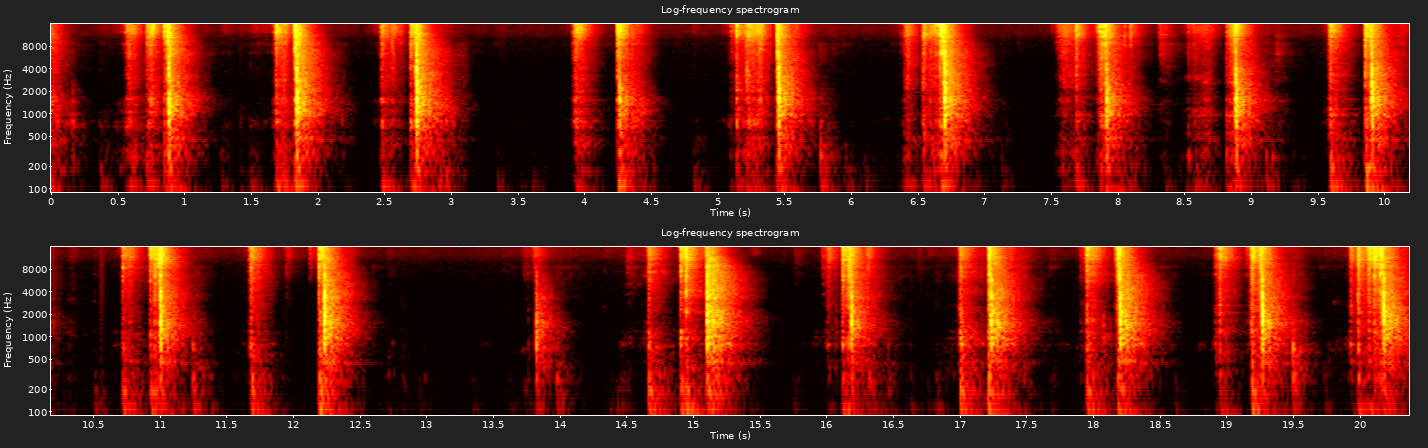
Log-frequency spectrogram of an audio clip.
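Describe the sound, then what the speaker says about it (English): A knife slices carrots into circular rounds on a board. Close, crisp chops come in quick bursts with short pauses between runs, with no talk. "you can just cut them like that. Slice them in circular slices."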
